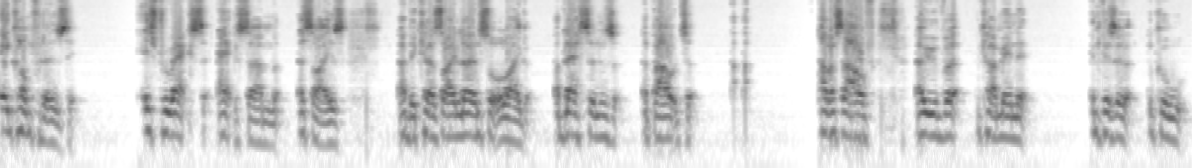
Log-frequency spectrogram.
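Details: Man who has stammered since childhood, which he says worsens when tired, stressed or nervous; stuttering.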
